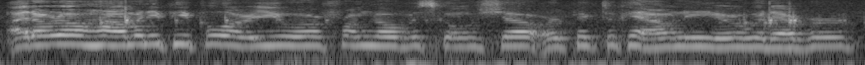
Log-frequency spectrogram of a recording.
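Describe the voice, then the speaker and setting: She talks fast, her fairly high voice level in tone, in a phone voice message that's low quality with a little hiss or hum. This community member in her fifties discusses a case in a personal, plainspoken, emphatic way, repeating things for stress.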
